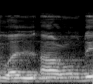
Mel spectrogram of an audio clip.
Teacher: را ساکن سے پہلے حرف پر زبر ہے تو اس لیے اس را کو بھی پر یعنی موٹا پڑھیں گے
